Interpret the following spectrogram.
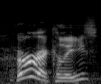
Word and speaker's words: Heracles: the Roman gods so in ancient Greece his name is pronounced Heracles which is still a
